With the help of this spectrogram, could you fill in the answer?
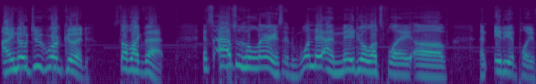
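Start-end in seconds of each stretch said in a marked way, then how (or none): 0.0-1.1 dumb caveman voice, louder. Showing how a low-intelligence game character talks, in a dumb caveman voice. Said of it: "You speak like a caveman".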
